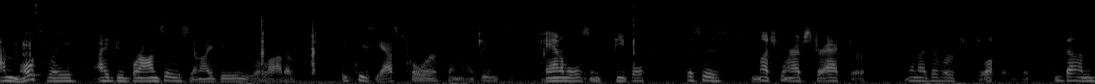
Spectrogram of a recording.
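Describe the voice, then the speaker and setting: Speaking at a moderate pace with long, frequent pauses, a woman uses a very deep, low pitch marked by vocal fry. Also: ordinary pitch variation. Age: 70s. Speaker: sculptor. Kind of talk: casual chat. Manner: halting.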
